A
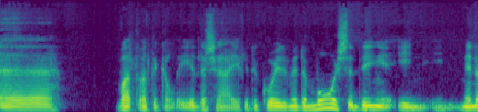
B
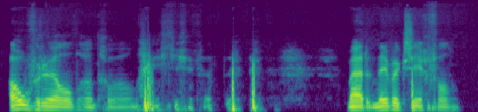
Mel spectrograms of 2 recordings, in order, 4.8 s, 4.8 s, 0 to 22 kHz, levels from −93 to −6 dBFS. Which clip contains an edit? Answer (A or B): A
